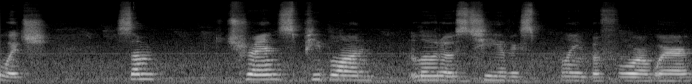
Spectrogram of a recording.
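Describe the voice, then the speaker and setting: Very slow speech with fairly even intonation, amid noticeable background noise and audible room echo. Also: woman. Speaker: video blogger. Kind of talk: casual vlog update. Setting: home, window open.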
